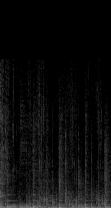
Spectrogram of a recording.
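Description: Background music with a light, steady percussive beat under a stepping melody.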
